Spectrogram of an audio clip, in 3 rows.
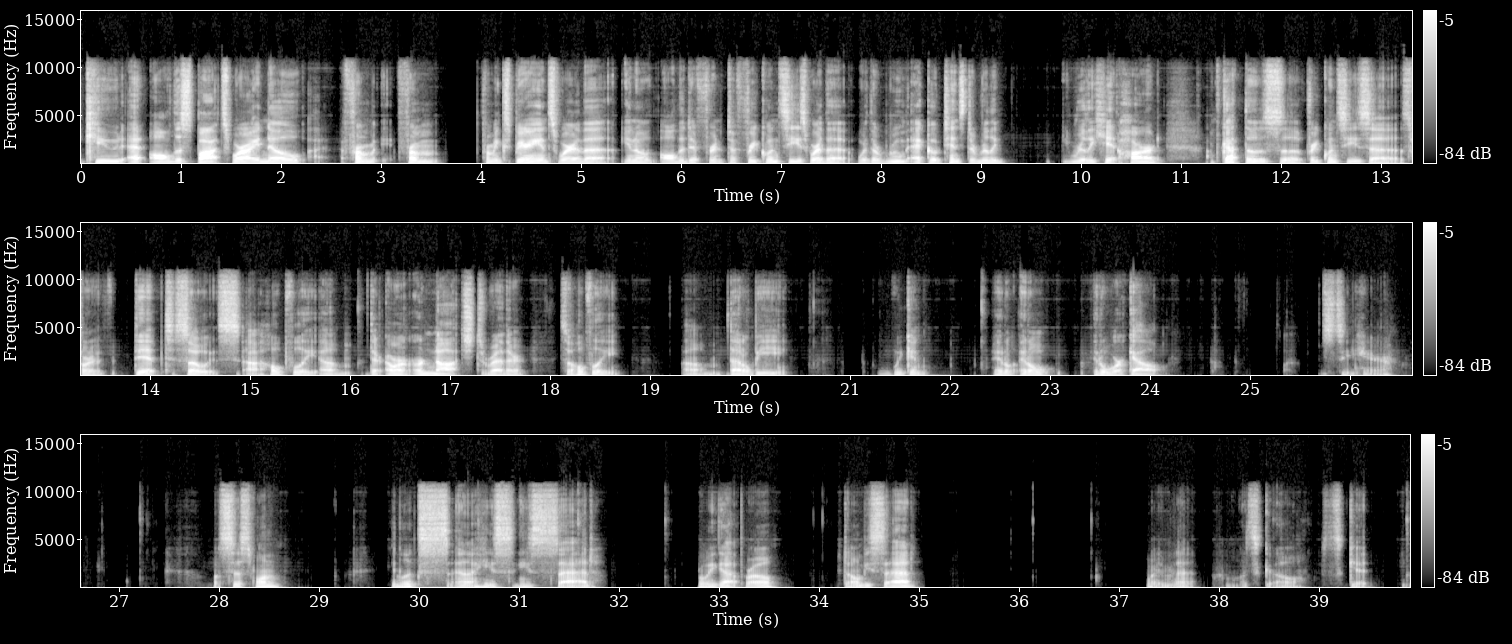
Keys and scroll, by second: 25.7 shift+super+g, 38.0 v.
